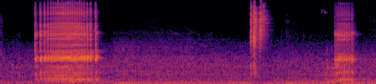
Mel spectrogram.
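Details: Worn strut top mount bearings found with the wheels in the air on a manual steering rack while turning the wheel; three bursts of notchy ratcheting with quiet between.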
